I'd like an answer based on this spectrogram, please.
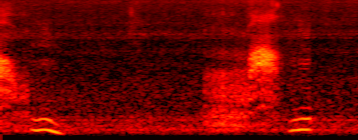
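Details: Munchkin cat kept indoors in Oita, Japan, calling back when its owner invites it to talk. A brief bright meow sounds in the middle, with soft low vocal murmurs before and after.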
